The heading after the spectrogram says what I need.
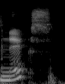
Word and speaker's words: Nyx: an alignment task from the goddess nix i'll let you look at her she is and why x is how you spell it i know it's it's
